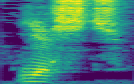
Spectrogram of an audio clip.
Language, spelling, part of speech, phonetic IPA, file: Polish, jeść, verb, [jɛ̇ɕt͡ɕ], Pl-jeść.ogg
